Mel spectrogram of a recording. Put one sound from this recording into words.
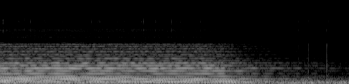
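Orchestral music plays from an old gramophone record.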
